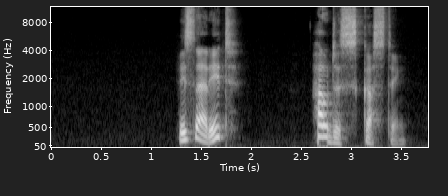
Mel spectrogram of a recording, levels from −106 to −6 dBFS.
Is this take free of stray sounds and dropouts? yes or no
yes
